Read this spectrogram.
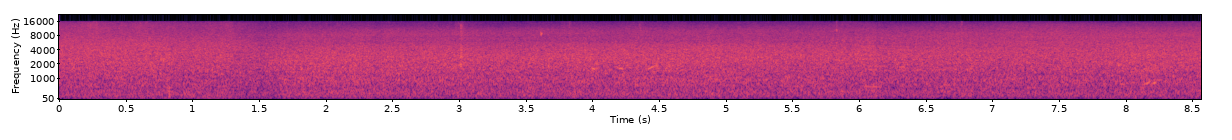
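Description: A huge waterfall roars and thunders steadily close by.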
